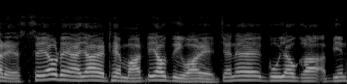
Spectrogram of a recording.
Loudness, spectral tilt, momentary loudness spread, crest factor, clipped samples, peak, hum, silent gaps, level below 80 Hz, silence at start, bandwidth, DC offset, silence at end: -30 LUFS; -5.5 dB/octave; 5 LU; 16 dB; under 0.1%; -12 dBFS; none; none; -76 dBFS; 0 s; 11.5 kHz; under 0.1%; 0 s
